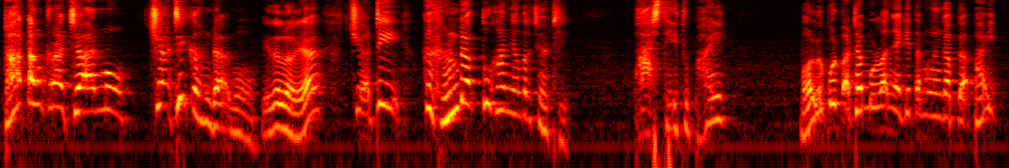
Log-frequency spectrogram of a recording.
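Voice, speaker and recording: A woman's voice: sits high, big pitch swings, normal speed, gravelly. A woman preaching a family worship sermon, telling stories with frequent fillers.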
